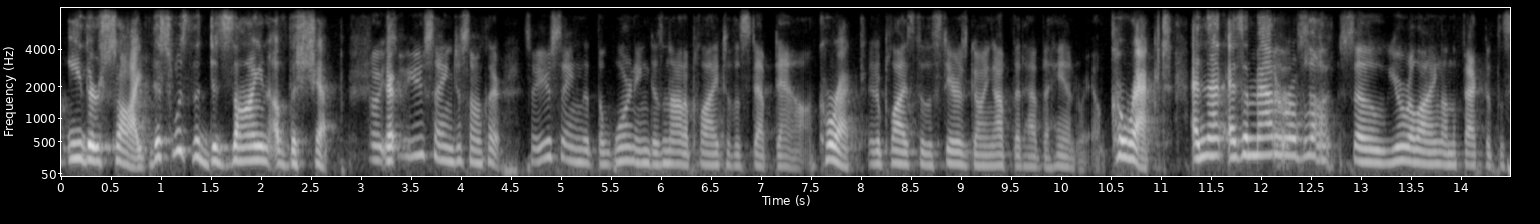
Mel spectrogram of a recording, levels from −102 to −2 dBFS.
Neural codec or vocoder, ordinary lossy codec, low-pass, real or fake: codec, 16 kHz, 16 kbps, FunCodec, trained on Chinese and English, 50 frames a second; Opus, 16 kbps; 7.2 kHz; fake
